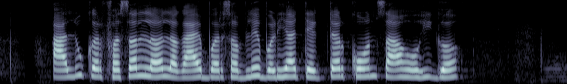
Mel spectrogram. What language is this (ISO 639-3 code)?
hne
